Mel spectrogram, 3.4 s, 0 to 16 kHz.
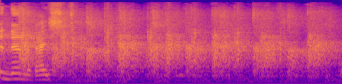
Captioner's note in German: Beifall BÜNDNIS 90/DIE GRÜNEN und vereinzelt CDU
